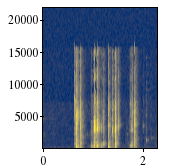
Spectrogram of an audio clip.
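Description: Hands pressing and patting a diamond painting down onto a glued artist canvas. It gives a quick, quiet run of short clicks that starts about half a second in.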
